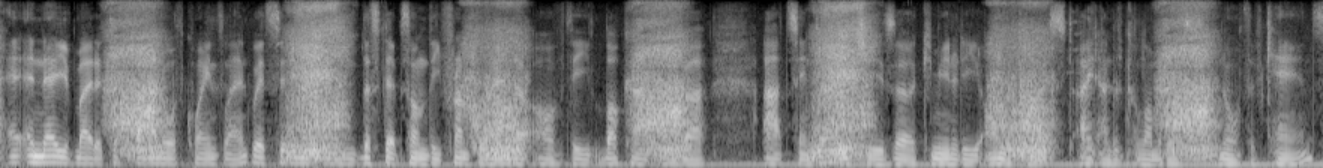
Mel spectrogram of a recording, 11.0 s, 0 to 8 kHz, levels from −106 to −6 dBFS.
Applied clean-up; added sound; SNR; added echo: none; Cat; 0 dB; none.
